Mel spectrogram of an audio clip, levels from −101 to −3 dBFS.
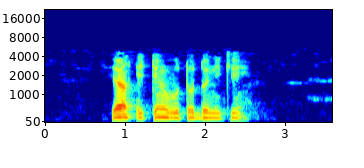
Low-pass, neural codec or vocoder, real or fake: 5.4 kHz; none; real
